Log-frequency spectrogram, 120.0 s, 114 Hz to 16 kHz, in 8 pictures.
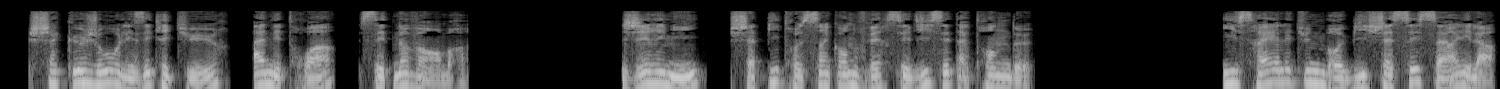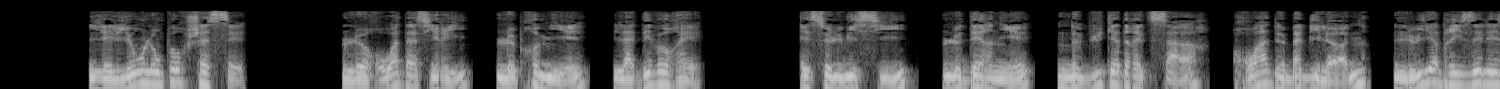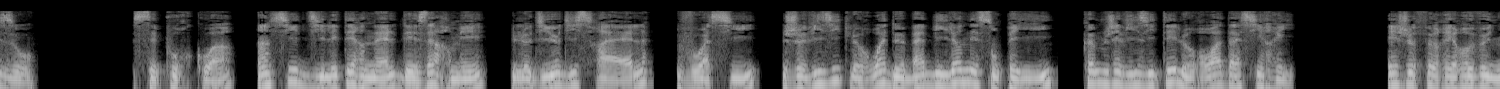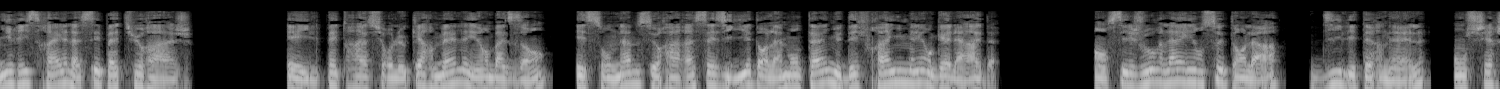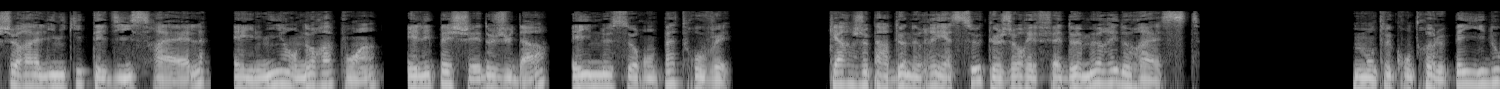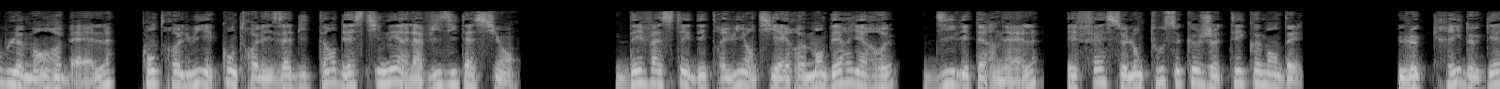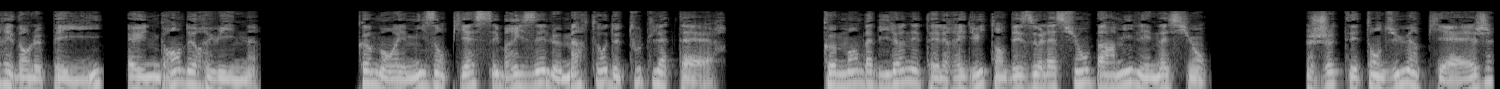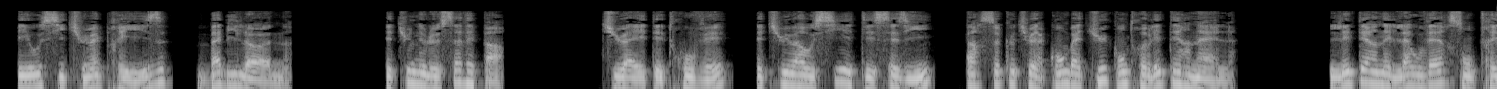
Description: Méditation quoditienne de Chaque jour les Écritures sur Jérémie 50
